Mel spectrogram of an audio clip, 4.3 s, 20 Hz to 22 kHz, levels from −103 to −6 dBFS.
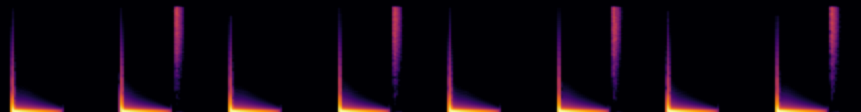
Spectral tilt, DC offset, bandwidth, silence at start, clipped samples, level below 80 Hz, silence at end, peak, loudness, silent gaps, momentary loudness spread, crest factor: -9.5 dB/octave; under 0.1%; 14.5 kHz; 0.05 s; under 0.1%; -18 dBFS; 0.2 s; -2 dBFS; -21 LUFS; 0.32-0.61 s, 0.93-1.15 s, 1.41-1.70 s, 2.02-2.24 s, 2.50-2.79 s, 3.11-3.33 s, 3.59-3.88 s; 10 LU; 16 dB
